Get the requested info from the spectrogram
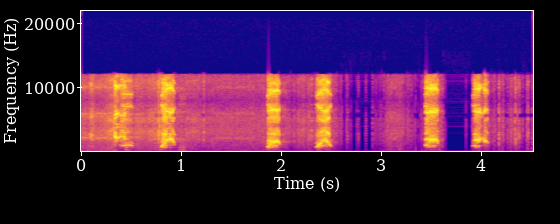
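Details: Dachshunds hunting a woodchuck give sharp, high barks, mostly in quick pairs, with short pauses between.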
